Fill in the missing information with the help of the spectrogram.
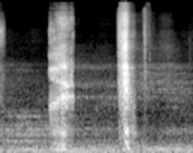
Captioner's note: spits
